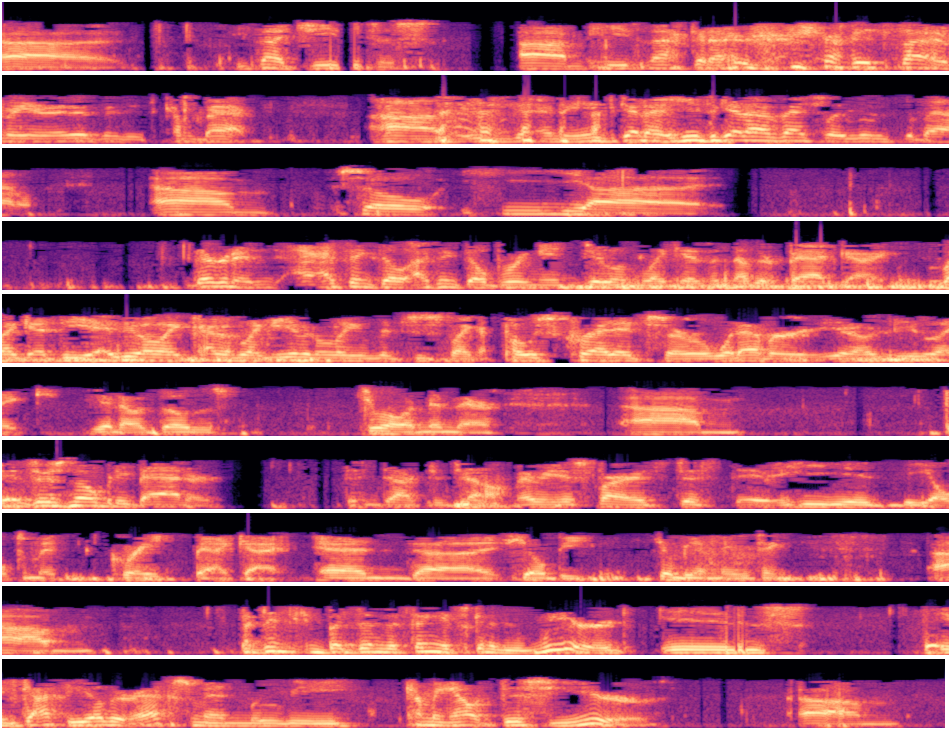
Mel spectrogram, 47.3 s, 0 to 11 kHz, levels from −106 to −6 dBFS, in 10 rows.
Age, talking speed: 30-49, 165 wpm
